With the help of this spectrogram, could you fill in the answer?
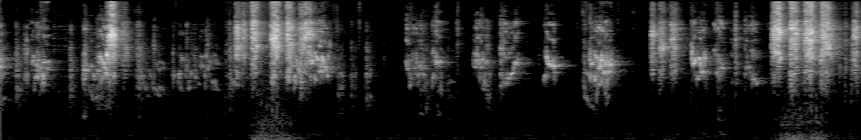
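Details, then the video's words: Separate bursts of pet budgie chirps and harsh squawks, some short and clipped, a few longer rasping notes, spaced by brief pauses over several seconds. "BUDGIE SOUNDS"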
